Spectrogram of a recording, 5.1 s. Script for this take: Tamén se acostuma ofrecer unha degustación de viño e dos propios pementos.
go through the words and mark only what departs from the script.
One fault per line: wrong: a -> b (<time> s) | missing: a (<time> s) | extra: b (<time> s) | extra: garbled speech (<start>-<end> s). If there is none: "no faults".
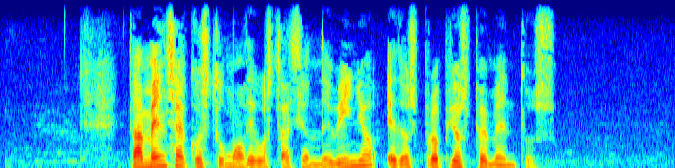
missing: ofrecer unha (1.9 s)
